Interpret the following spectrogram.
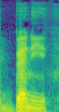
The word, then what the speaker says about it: BENEE: Next song I want to talk about is called Plain by Benny, whose pronunciation, after multiple instances of mispronunciation, I am finally getting right. And it's, I've tried it, Benny or Benet, whatever. It's Benny, Benee, Lily Allen, and Flo Milli.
